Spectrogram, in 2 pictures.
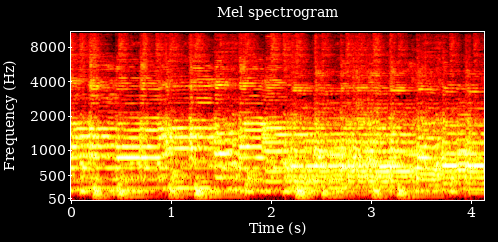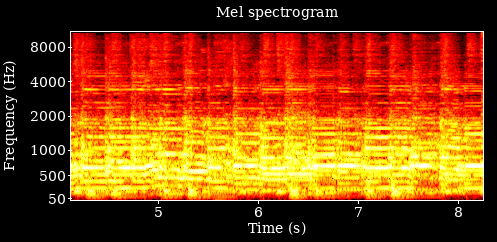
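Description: Bağlama (long-necked Turkish saz) playing a melody with rapid plectrum picking, over a steady low bass pulse.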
